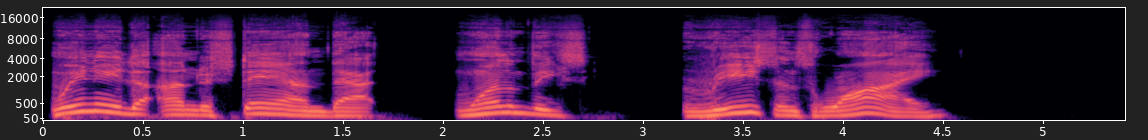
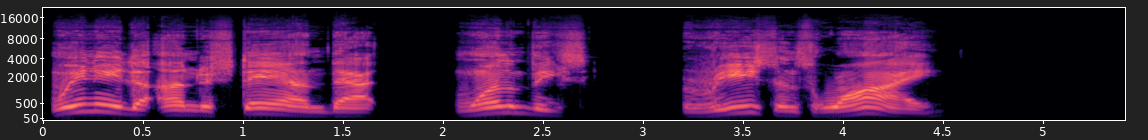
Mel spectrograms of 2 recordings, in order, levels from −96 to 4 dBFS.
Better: first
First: none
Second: thin; very; fading below 350 Hz

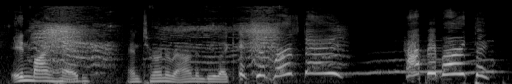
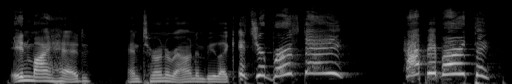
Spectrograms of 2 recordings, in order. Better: second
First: animal sounds; loud; throughout; 2 dB below the speech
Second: none

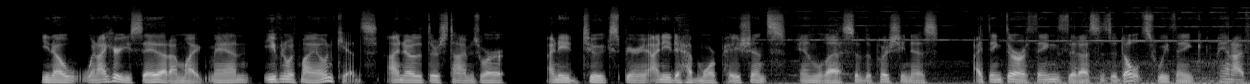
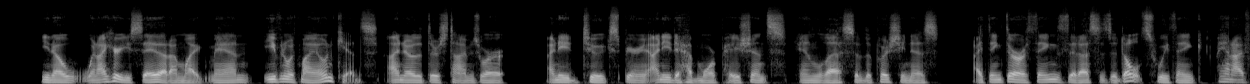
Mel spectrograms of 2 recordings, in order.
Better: second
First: alarms or sirens; noticeable; from 8 s on; 15 dB below the speech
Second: none

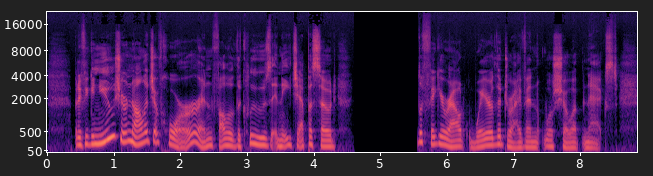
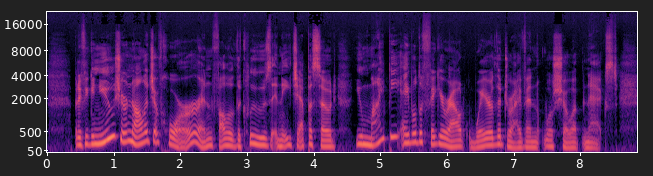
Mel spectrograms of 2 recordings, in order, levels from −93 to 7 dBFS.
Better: second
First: audio cutting out; at 4.5 s for 1 s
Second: none

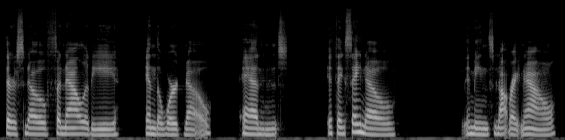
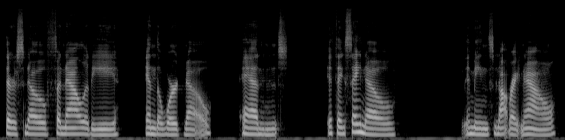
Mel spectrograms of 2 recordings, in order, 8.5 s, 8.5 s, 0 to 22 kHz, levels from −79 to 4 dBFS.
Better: neither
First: none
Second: none

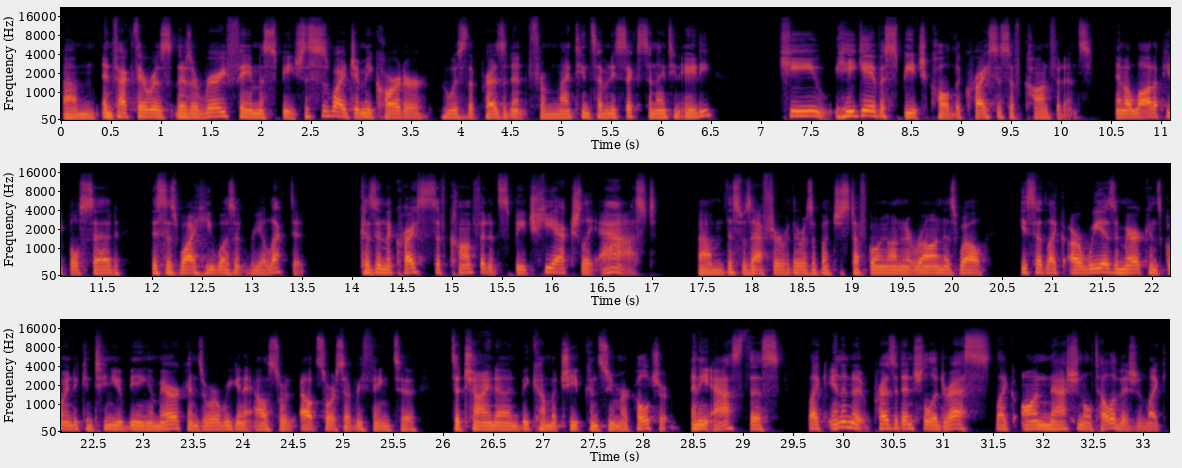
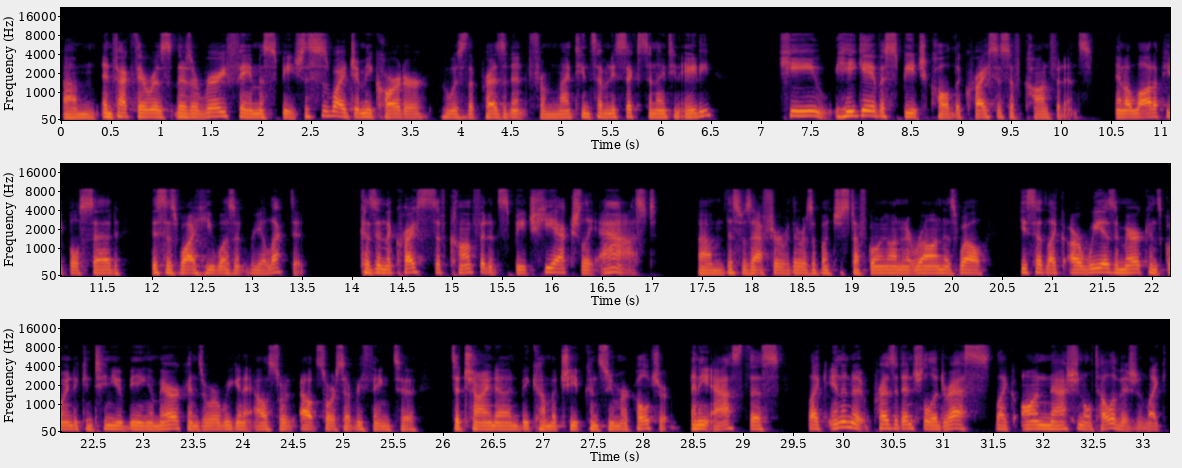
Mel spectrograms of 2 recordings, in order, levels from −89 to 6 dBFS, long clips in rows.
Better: first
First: none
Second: garbled, watery; slightly; nothing above 8.5 kHz

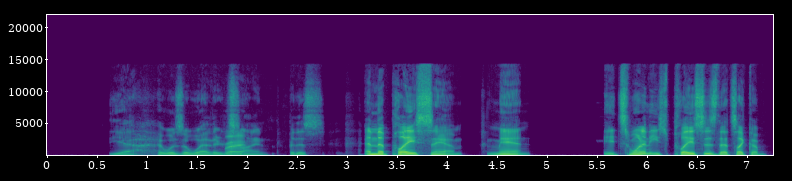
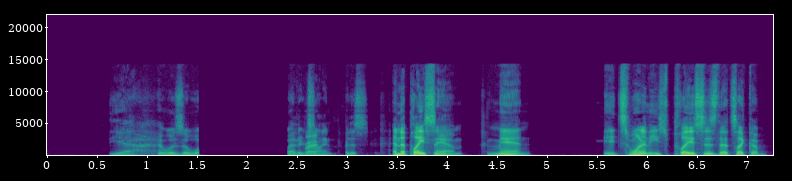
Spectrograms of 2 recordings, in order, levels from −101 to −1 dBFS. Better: first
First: none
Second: audio freezing; at 1.5 s for 1 s

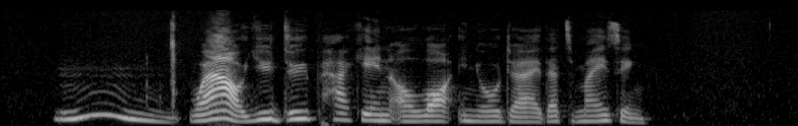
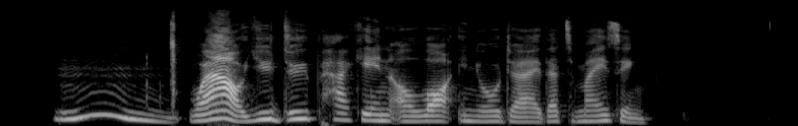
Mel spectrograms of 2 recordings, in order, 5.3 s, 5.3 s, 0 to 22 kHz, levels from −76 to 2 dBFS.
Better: second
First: hiss; faint; throughout; 25 dB below the speech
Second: none

